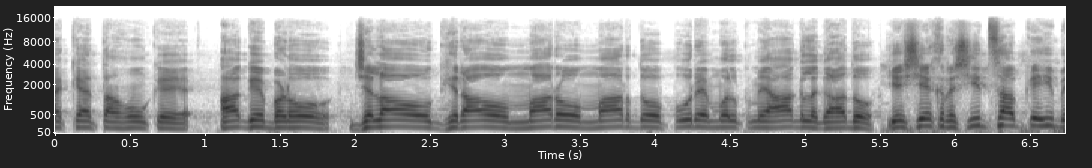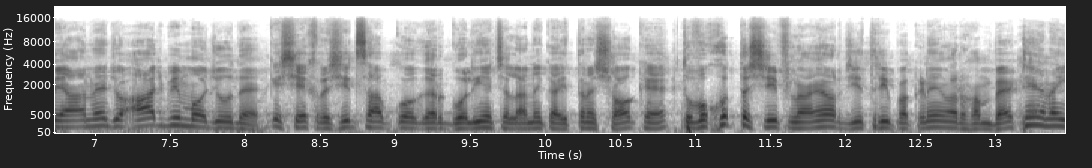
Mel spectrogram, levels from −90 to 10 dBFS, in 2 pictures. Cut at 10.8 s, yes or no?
yes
